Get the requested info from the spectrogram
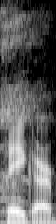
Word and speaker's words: Veigar: It's pronounced like vine. Veigar, Veigar joke.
